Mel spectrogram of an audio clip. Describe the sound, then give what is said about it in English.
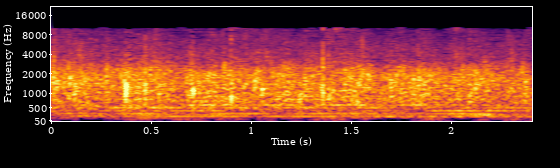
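Church audience clapping in praise, a thick, even wash of many hands beating steadily from start to finish at moderate loudness. “Give him one more hand clap of praise if you love him with all your heart.”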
